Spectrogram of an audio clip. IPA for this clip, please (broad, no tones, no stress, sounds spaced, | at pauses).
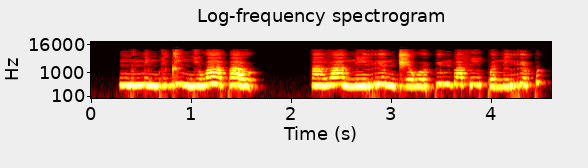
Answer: ŋ ɡ ə̃ n i m b i d i ŋ ɡ ĩ w a p a u̯ | ã v a n ĩ rʲ ə̃ n d͡ʒ ə w ʊ pʲ ʊ m b a f i p ə n ĩ rʲ ə p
